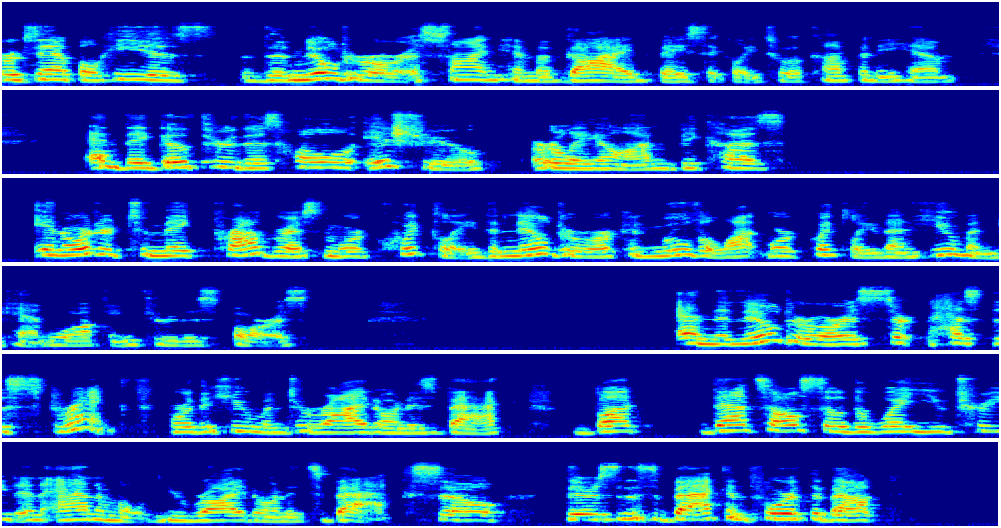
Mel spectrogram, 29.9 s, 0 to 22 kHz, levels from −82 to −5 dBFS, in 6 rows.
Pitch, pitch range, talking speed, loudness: 195 Hz, 175-230 Hz, 165 wpm, -26 LUFS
